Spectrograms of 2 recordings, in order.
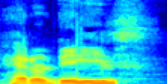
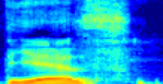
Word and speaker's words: Diaz: congrats to them uh third place was her days or it's pronounced diaz so that's third place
